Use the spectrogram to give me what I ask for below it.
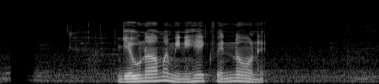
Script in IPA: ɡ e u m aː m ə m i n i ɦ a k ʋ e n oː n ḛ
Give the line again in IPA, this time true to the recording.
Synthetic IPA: ɡ e u n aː m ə m i n i ɦ e k ʋ e nː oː n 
